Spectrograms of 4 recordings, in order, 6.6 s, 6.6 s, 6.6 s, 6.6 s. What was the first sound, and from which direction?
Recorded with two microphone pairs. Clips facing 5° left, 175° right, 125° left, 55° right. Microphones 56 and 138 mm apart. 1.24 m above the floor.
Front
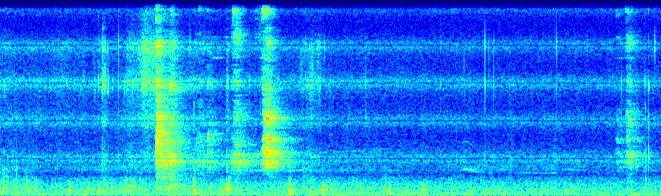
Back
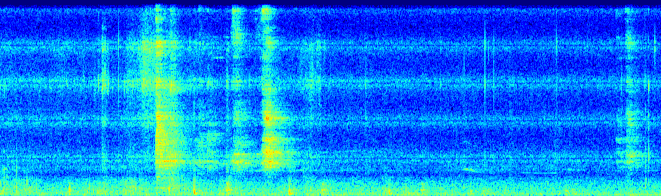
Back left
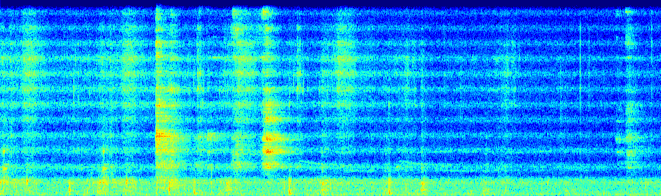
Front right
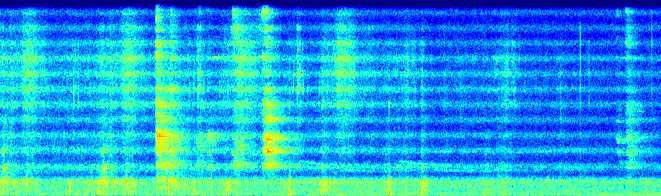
Keys jangling, 100° left.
